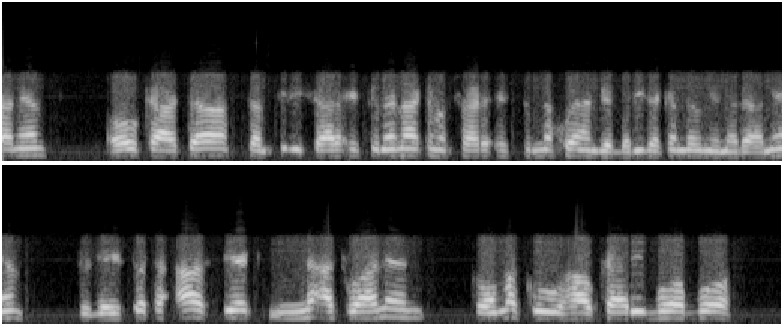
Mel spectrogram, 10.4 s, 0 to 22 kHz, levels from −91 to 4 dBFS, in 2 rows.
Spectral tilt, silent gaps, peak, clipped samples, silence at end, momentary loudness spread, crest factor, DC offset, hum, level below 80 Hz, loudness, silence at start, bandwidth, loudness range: -9 dB/octave; none; -4 dBFS; under 0.1%; 0.35 s; 8 LU; 14 dB; under 0.1%; none; -76 dBFS; -19 LUFS; 0 s; 3.7 kHz; 4 LU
